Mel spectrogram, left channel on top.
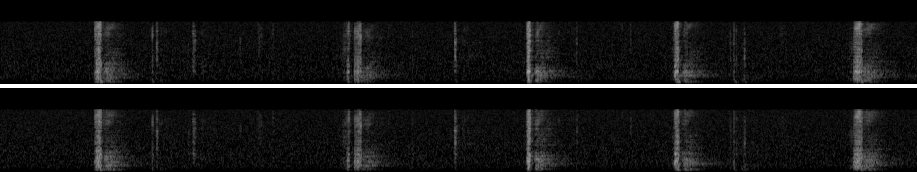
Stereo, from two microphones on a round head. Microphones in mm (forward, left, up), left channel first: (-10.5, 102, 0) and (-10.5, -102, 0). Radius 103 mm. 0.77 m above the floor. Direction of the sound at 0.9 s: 5° left (ahead or behind).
